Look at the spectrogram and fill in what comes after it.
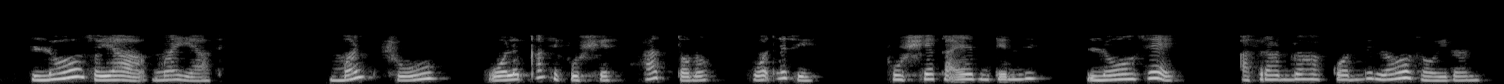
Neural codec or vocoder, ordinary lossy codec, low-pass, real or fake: none; AAC, 16 kbps; 7.2 kHz; real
